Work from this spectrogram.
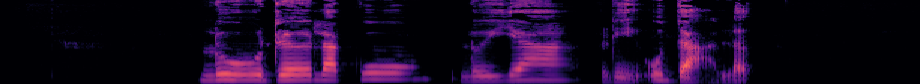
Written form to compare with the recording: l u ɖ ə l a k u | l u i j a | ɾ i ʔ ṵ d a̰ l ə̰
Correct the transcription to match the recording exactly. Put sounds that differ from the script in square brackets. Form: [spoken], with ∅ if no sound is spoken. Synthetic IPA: l u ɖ ə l a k u | l u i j a | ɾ i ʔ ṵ d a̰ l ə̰

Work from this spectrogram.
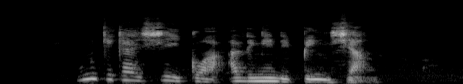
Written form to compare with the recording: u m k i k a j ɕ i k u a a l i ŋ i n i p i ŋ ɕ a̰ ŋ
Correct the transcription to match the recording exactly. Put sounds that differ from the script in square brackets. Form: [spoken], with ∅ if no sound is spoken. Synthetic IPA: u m k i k a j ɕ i k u a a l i ŋ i n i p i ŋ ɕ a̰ ŋ

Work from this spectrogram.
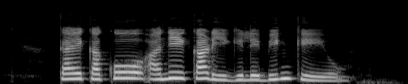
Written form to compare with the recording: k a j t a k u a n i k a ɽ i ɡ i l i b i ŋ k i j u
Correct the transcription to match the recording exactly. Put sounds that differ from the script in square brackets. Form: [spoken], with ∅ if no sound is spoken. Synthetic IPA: k a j [k] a k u a n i k a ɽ i ɡ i l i b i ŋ k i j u

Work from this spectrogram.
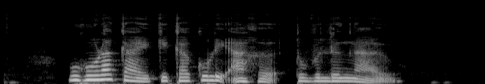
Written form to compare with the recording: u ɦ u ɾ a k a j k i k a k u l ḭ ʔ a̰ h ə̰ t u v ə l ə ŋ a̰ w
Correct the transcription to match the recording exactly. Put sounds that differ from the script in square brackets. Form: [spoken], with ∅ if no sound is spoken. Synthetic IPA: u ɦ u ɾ a k a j k i k a k u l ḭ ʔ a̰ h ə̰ t u v ə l ə ŋ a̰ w

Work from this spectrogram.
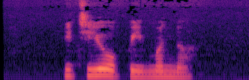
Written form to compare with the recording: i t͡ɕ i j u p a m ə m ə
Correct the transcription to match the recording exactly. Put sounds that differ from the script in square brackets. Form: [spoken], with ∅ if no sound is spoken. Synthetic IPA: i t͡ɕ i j [o] p [i] m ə [n] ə

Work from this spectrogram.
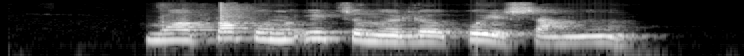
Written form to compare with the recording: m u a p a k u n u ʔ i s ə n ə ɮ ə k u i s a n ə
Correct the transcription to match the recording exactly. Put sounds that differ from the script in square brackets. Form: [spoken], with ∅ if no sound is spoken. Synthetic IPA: m u a p a k u n u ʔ i [t͡s] ə [ŋ] ə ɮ ə k u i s a [ŋ] ə

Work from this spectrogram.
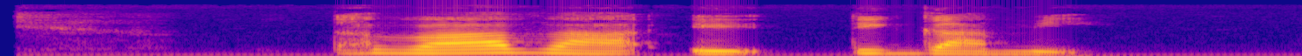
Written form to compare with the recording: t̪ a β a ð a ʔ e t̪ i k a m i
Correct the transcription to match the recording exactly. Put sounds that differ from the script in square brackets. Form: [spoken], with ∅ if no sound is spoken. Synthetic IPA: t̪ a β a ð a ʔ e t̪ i [ɡ] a m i

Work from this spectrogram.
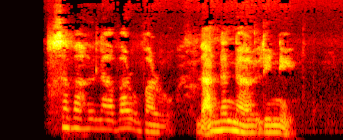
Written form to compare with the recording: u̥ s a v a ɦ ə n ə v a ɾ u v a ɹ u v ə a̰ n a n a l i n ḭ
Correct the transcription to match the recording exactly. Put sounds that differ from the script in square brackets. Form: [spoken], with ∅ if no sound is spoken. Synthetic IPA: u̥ s a v a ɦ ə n [a] v a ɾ u v a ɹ u [ð] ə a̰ n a n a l i n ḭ

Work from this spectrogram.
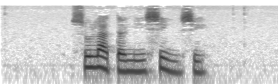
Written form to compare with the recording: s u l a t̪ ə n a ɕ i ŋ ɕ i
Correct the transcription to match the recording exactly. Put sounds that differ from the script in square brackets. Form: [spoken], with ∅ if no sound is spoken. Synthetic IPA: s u l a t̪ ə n [i] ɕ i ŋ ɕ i

